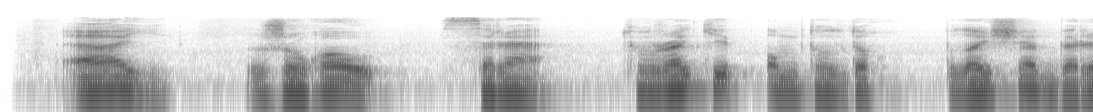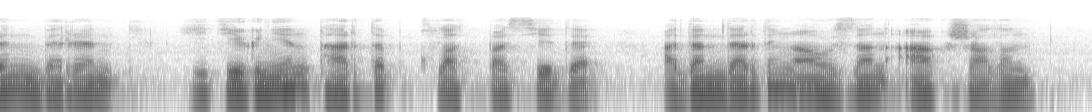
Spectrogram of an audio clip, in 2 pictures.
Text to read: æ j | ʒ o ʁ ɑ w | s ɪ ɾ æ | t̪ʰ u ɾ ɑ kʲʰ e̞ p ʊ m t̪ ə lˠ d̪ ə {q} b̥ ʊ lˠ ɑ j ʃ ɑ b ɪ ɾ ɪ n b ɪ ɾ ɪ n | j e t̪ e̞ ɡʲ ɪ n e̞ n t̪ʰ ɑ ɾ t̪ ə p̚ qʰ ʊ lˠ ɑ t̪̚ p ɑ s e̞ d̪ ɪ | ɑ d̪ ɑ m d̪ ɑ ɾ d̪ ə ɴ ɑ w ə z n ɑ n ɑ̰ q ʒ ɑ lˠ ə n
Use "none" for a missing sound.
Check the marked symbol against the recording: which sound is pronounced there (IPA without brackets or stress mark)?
q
